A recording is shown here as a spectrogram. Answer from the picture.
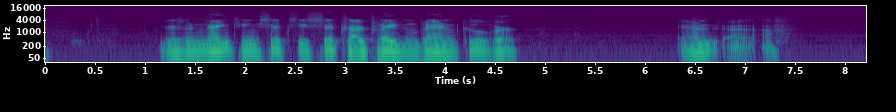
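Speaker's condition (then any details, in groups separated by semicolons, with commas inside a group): ALS; diagnosed about two years ago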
